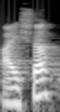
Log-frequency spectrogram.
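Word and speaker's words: Ayşe: जाएगा Zahra moving forward ये Turkish name है इसके स्पेलिंग आपके सामने है इसको प्रोनाउंस किया जाएगा आयशा और लास्ट बट नॉट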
